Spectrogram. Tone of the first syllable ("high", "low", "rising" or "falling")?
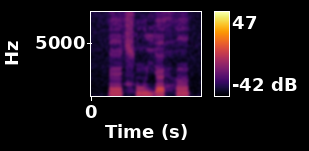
low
